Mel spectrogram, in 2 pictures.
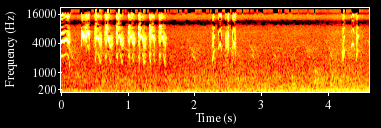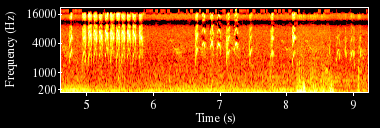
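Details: Rolling 'ngerol' song of an actively singing sogon, or crimson sunbird, meant to provoke singing: repeated rapid high trills about three notes per second overall, separated by short pauses and scattered chips, one low thud near the end.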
